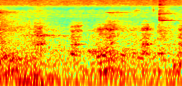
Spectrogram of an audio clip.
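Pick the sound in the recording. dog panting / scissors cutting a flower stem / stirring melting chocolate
dog panting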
